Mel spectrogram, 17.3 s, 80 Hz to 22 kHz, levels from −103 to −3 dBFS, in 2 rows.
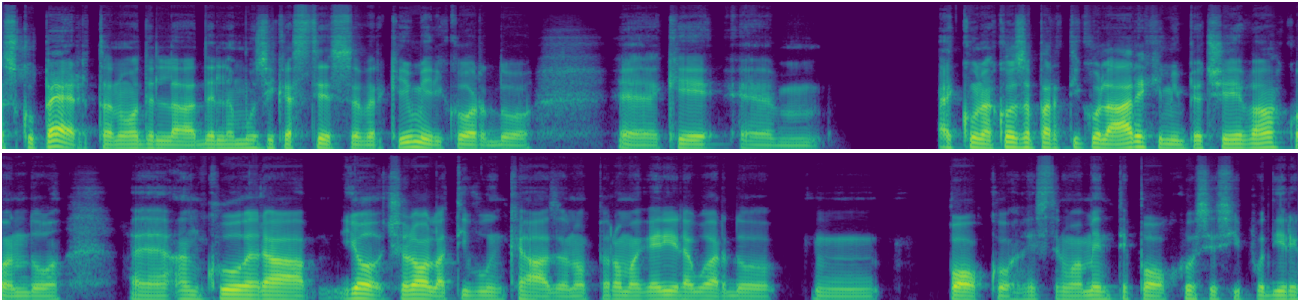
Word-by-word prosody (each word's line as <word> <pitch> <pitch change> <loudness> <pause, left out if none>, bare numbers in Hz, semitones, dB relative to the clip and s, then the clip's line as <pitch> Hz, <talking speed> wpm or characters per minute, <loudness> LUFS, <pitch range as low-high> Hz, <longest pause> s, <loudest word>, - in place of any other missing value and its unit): scoperta, 110 - +3
no, 110 +1 +1
della 105 -2 0
della 105 +1 -2
musica 110 0 -2
stessa 105 - -1
perché 100 +5 -3
io 140 - +3
mi 125 -5 +4
ricordo, 100 -2 -2 0.5
ehm, 95 -1 -3
che, 110 -1 -1
ehm, 90 -2 -9 0.7
ecco 135 - -1
una 115 -3 +5
cosa 130 -2 +4
particolare 120 +2 +4
che 115 - -5
mi 110 -2 -2
piaceva 115 +4 +1
quando, 100 -3 -3 0.4
ehm, 105 0 -3
ancora 110 -2 +3 0.2
io 130 -1 +4
ce 115 - -3
l'ho 120 -1 +7
la 100 -2 +1
TV 105 -1 -7
in 100 - -8
casa, 95 -3 -2
no, 95 0 -4
però 105 +1 -4
magari 105 +1 0
la 100 -1 -1
guardo, 100 -2 -4 0.2
mhmm, 95 -2 -9 0.5
poco, 100 -1 +2
estremamente 105 +1 -4
poco 105 +2 -2
se 110 -1 -7
si 105 0 -10
può 110 0 -7
dire 110 0 -2
105 Hz, 150 wpm, -23 LUFS, 100-110 Hz, 0.7 s, l'ho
